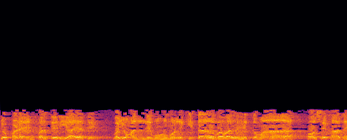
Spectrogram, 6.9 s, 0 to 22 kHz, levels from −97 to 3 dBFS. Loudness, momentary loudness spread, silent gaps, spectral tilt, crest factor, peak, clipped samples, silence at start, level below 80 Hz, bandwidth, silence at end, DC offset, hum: -12 LUFS; 5 LU; none; -10 dB/octave; 12 dB; 0 dBFS; under 0.1%; 0 s; -48 dBFS; 5 kHz; 0 s; under 0.1%; none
